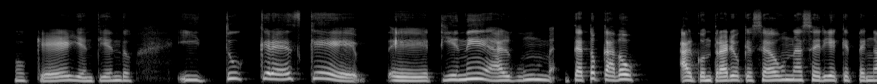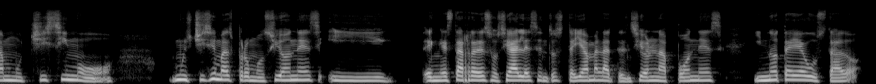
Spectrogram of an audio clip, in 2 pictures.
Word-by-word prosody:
Okey, 175 Hz, +2 st, 0 dB
entiendo. 175 Hz, +2 st, -3 dB, 0.4 s
¿Y 205 Hz, -8 st, -4 dB, 0.2 s
tú 265 Hz, -1 st, -4 dB
crees 255 Hz, -1 st, +1 dB
que 245 Hz, -, -1 dB, 0.2 s
eh, 170 Hz, -1 st, +1 dB
tiene 220 Hz, +4 st, +3 dB
algún 190 Hz, +4 st, 0 dB, 0.2 s
te 200 Hz, -, +4 dB
ha -, -, +2 dB
tocado, 230 Hz, -3 st, +2 dB, 0.3 s
al 185 Hz, 0 st, +4 dB
contrario, 185 Hz, +1 st, +3 dB
que 190 Hz, -, -3 dB
sea 190 Hz, +2 st, +1 dB
una 205 Hz, 0 st, +1 dB
serie 195 Hz, -1 st, 0 dB
que 190 Hz, -, -3 dB
tenga 185 Hz, +2 st, -2 dB
muchísimo 190 Hz, -2 st, -1 dB, 0.5 s
muchísimas 215 Hz, 0 st, +2 dB
promociones, 195 Hz, +3 st, -1 dB
y 170 Hz, -4 st, -3 dB, 0.2 s
en 175 Hz, +1 st, +1 dB
estas 190 Hz, +2 st, +3 dB
redes 190 Hz, -1 st, +2 dB
sociales. 185 Hz, +1 st, +2 dB
Entonces, 175 Hz, -1 st, -5 dB
te 170 Hz, 0 st, -1 dB
llama 180 Hz, +1 st, +2 dB
la 180 Hz, -, +2 dB
atención, 170 Hz, +4 st, -2 dB
la 160 Hz, -1 st, -2 dB
pones, 185 Hz, +2 st, -2 dB, 0.3 s
y 180 Hz, -, -1 dB
no 200 Hz, +2 st, +3 dB
te 215 Hz, -, -1 dB
haya 210 Hz, -1 st, +2 dB
gustado? 160 Hz, -4 st, -2 dB
190 Hz, 135 wpm, -22 LUFS, 175-205 Hz, 0.5 s, te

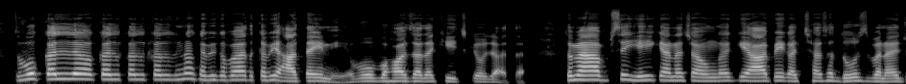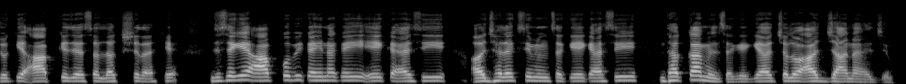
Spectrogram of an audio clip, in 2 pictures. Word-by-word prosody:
तो 195 Hz, -, -9 dB
वो 250 Hz, +2 st, +5 dB
कल, 245 Hz, -1 st, +5 dB
कल 230 Hz, -1 st, +2 dB
कल 230 Hz, 0 st, -2 dB
कल 220 Hz, -1 st, -2 dB
ना 260 Hz, +1 st, -1 dB
कभी-कभार 205 Hz, 0 st, -1 dB
कभी 195 Hz, +1 st, 0 dB
आता 150 Hz, -2 st, +2 dB
ही 160 Hz, -1 st, +3 dB
नहीं 130 Hz, -8 st, -9 dB
है, -, -, -16 dB
वो 150 Hz, +5 st, -4 dB
बहुत 150 Hz, 0 st, 0 dB
ज़्यादा 150 Hz, -1 st, -1 dB
खींच 140 Hz, -2 st, -8 dB
के -, -, -12 dB
हो 130 Hz, -2 st, -5 dB
जाता 125 Hz, -, -8 dB
है। -, -, -12 dB, 0.4 s
तो 200 Hz, -, +1 dB
मैं 215 Hz, 0 st, +6 dB
आपसे 210 Hz, +1 st, +4 dB
यही 200 Hz, -1 st, -1 dB
कहना 185 Hz, -2 st, 0 dB
चाहूँगा 170 Hz, -1 st, -2 dB
कि 175 Hz, +1 st, -4 dB
आप 170 Hz, +1 st, +2 dB
एक 180 Hz, -2 st, 0 dB
अच्छा-सा 160 Hz, +2 st, -4 dB
दोस्त 160 Hz, -1 st, -5 dB
बनाएँ 145 Hz, -1 st, 0 dB
जो 150 Hz, -, -3 dB
कि 160 Hz, +3 st, -1 dB, 0.2 s
आपके 150 Hz, +2 st, -2 dB
जैसा 155 Hz, 0 st, -1 dB
लक्ष्य 150 Hz, +2 st, -5 dB
रखे, 140 Hz, +4 st, -4 dB, 0.4 s
जिससे 170 Hz, +4 st, +2 dB
कि 205 Hz, -, +6 dB, 0.2 s
आपको 180 Hz, +3 st, +1 dB
भी 205 Hz, +1 st, -5 dB
कहीं 185 Hz, -1 st, +1 dB
न 185 Hz, -, 0 dB
कहीं 180 Hz, 0 st, -2 dB
एक 165 Hz, -, -6 dB
ऐसी 155 Hz, +3 st, -1 dB, 0.4 s
अ, 150 Hz, -, +6 dB
झलक-सी 170 Hz, +3 st, -1 dB
मिल 165 Hz, -2 st, -2 dB
सके, 155 Hz, 0 st, -1 dB
एक 155 Hz, 0 st, -2 dB
ऐसी 170 Hz, +5 st, -1 dB, 0.3 s
धक्का 185 Hz, +3 st, +5 dB
मिल 160 Hz, -7 st, -2 dB
सके 130 Hz, 0 st, -5 dB
कि 145 Hz, -, -2 dB
यार 145 Hz, +1 st, +3 dB
चलो 155 Hz, -1 st, 0 dB
आज 150 Hz, 0 st, +4 dB
जाना 135 Hz, -2 st, +1 dB
है 120 Hz, -2 st, -7 dB
जिम, 110 Hz, -, -16 dB
165 Hz, 210 wpm, -23 LUFS, 150-195 Hz, 0.4 s, मैं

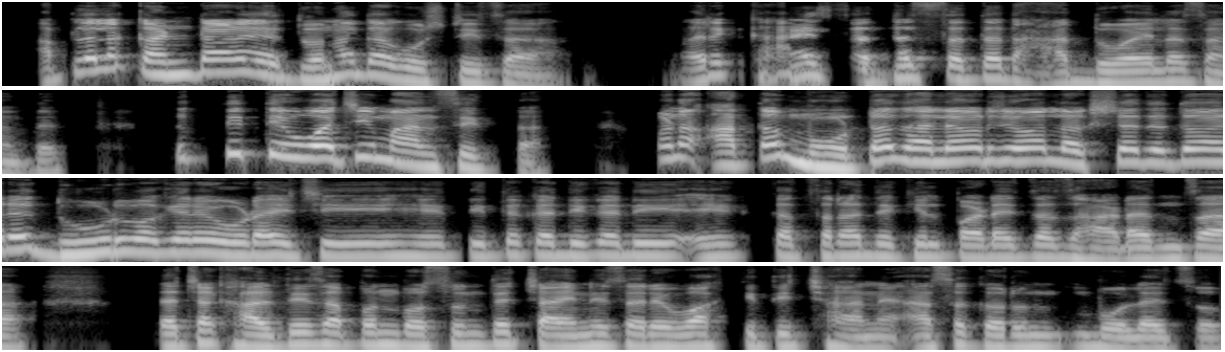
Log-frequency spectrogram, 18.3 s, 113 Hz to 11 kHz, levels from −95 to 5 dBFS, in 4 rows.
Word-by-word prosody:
आपल्याला 255 Hz, -, +2 dB
कंटाळा 235 Hz, +3 st, +4 dB
येतो 165 Hz, -7 st, 0 dB
ना 205 Hz, +5 st, -1 dB
त्या 205 Hz, -2 st, +1 dB
गोष्टीचा. 135 Hz, -7 st, -3 dB, 0.6 s
अरे 145 Hz, +9 st, -3 dB
काय 200 Hz, -, -2 dB
सतत-सतत 170 Hz, 0 st, -2 dB
हात 120 Hz, -1 st, -7 dB
धुवायला 130 Hz, +2 st, 0 dB
सांगतायेत! 120 Hz, -2 st, -7 dB, 0.4 s
तर -, -, -7 dB
ती 350 Hz, -, +2 dB
तेव्हाची 280 Hz, -3 st, +5 dB
मानसिकता. 170 Hz, -, -1 dB, 0.4 s
पण 265 Hz, -, -1 dB
आता 185 Hz, 0 st, +2 dB
मोठं 175 Hz, +1 st, +5 dB
झाल्यावर 230 Hz, 0 st, +4 dB
जेव्हा 235 Hz, 0 st, +4 dB
लक्षात 215 Hz, 0 st, +1 dB
येतं, 220 Hz, +2 st, +1 dB
अरे 225 Hz, +1 st, +4 dB
धूळ 180 Hz, +4 st, +3 dB
वगैरे 190 Hz, 0 st, +1 dB
उडायची, 165 Hz, -3 st, +1 dB, 0.3 s
हे 155 Hz, -1 st, -3 dB
तिथे 155 Hz, +2 st, -5 dB
कधी-कधी 160 Hz, 0 st, -1 dB
हे 145 Hz, +2 st, -3 dB, 0.2 s
कचरा 155 Hz, +1 st, -2 dB
देखील 150 Hz, -1 st, -3 dB
पडायचा 140 Hz, +1 st, 0 dB
झाडांचा, 125 Hz, 0 st, -1 dB, 0.5 s
त्याच्या 140 Hz, +4 st, +1 dB
खालीच 150 Hz, +1 st, +1 dB
आपण 150 Hz, +1 st, +1 dB
बसून 140 Hz, +1 st, -1 dB
ते 155 Hz, -, +1 dB
चायनीज, 135 Hz, +2 st, +1 dB
अरे 135 Hz, -1 st, +2 dB
वाह! 135 Hz, +1 st, +2 dB
किती 135 Hz, 0 st, -4 dB
छान 120 Hz, -4 st, -3 dB
आहे, 120 Hz, +1 st, -6 dB
असं 130 Hz, +5 st, -3 dB
करून 130 Hz, -1 st, -1 dB
बोलायचो. 115 Hz, -2 st, -3 dB
155 Hz, 160 wpm, -24 LUFS, 135-195 Hz, 0.6 s, तेव्हाची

